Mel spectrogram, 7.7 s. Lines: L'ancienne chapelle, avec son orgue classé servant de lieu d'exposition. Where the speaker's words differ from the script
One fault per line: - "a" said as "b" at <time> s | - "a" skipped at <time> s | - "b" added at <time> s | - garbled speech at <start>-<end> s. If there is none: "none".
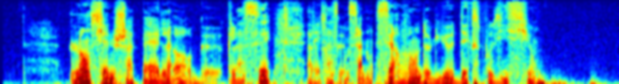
- "avec son" skipped at 2.1 s
- garbled speech at 3.8-4.7 s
